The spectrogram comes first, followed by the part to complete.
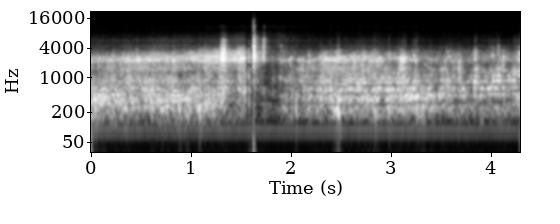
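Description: Steady rushing of wind on the microphone of outdoor amateur footage, with one sharp crack about a second and a half in.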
